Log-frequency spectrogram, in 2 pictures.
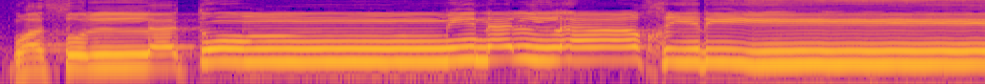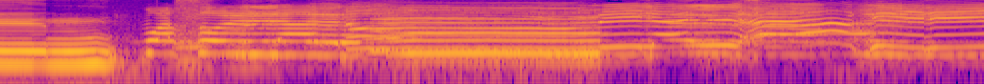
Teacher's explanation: واو کی ادائیگی ہوتی ہے ہونٹوں کی گولائی سے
